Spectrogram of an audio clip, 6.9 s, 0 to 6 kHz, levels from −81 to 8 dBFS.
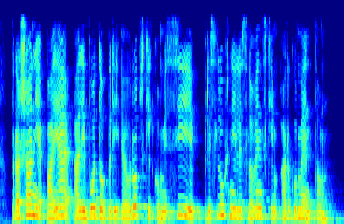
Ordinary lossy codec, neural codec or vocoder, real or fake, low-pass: none; none; real; 5.4 kHz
